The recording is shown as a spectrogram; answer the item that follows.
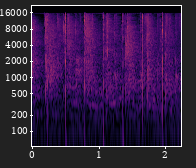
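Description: Scattered, uneven hand clapping from a small group, several sharp claps a second.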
